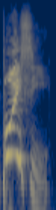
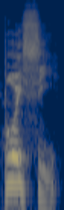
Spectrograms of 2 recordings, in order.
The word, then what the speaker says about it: Boise: right boise boise okay it's bo i se let's break this down phonetically boy bo i s ii if it was Boise there should be two E's there if it's phonetically like like /b Oh you know with that how you doing and then s e then e / then it would be Poissy otherwise it's Boise there's one asks in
